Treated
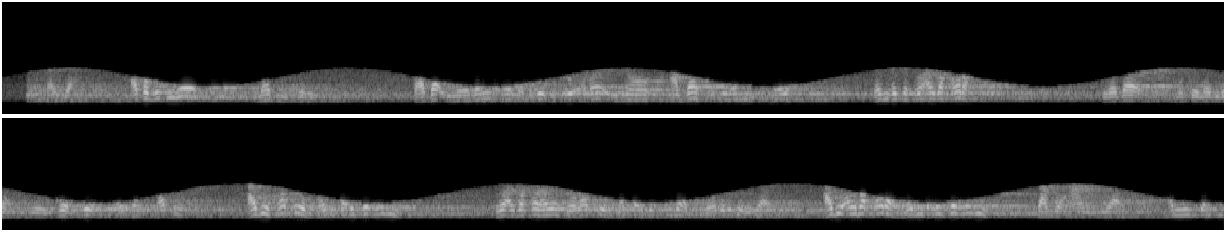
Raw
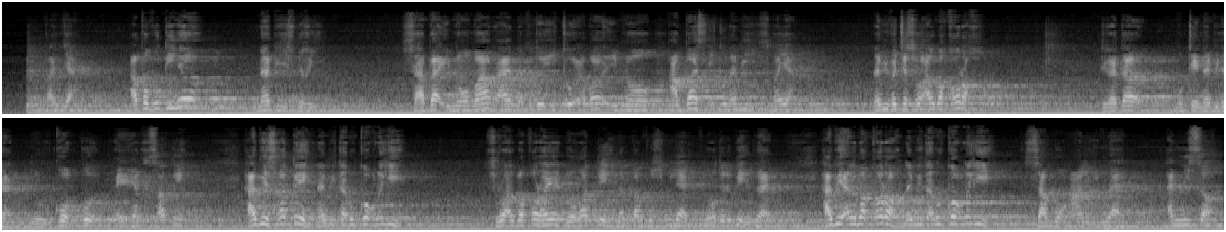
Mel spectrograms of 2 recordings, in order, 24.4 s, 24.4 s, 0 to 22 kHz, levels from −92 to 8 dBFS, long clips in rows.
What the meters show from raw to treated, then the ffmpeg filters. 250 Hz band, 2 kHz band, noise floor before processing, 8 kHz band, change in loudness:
under -40 dB, -10.5 dB, -32 dBFS, under -35 dB, -3.0 dB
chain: -af "highpass=f=260:t=q:w=0.5412,highpass=f=260:t=q:w=1.307,lowpass=f=3200:t=q:w=0.5176,lowpass=f=3200:t=q:w=0.7071,lowpass=f=3200:t=q:w=1.932,afreqshift=370,afftfilt=real='re*lt(b*sr/1024,930*pow(1900/930,0.5+0.5*sin(2*PI*0.36*pts/sr)))':imag='im*lt(b*sr/1024,930*pow(1900/930,0.5+0.5*sin(2*PI*0.36*pts/sr)))':win_size=1024:overlap=0.75,volume=0.841"

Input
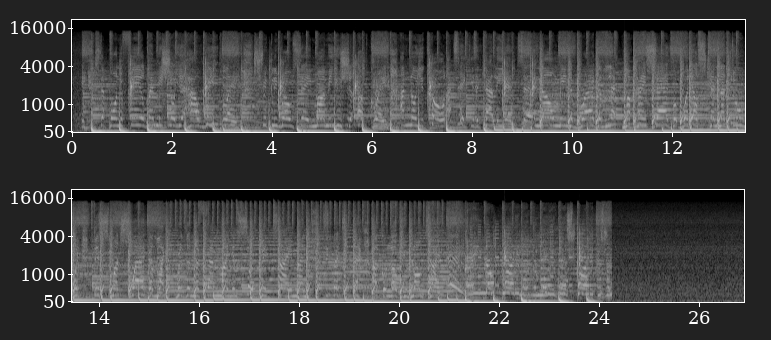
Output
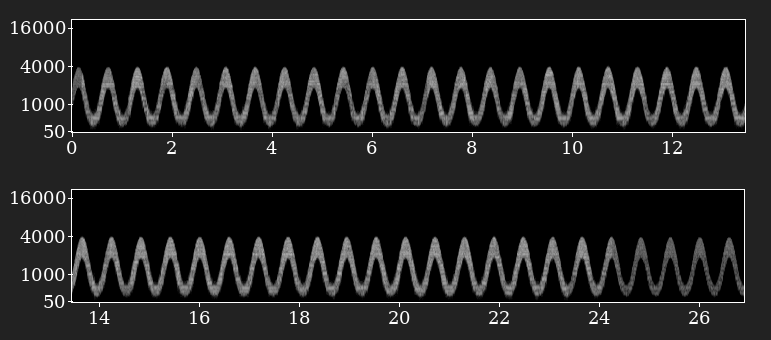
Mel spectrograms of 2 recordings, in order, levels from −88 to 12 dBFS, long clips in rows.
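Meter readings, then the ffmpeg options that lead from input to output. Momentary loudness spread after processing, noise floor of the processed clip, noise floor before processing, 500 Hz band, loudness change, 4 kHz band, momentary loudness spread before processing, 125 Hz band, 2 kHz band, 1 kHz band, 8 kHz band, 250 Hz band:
11 LU, -48 dBFS, -48 dBFS, -7.0 dB, 0.0 dB, +7.5 dB, 3 LU, under -40 dB, +4.5 dB, -2.5 dB, under -40 dB, -20.0 dB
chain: -filter_complex "[0:a]lowpass=9300,afftfilt=real='re*lt(hypot(re,im),0.251)':imag='im*lt(hypot(re,im),0.251)':win_size=1024:overlap=0.75,equalizer=f=4200:t=o:w=1.2:g=11.5,aecho=1:1:5.7:0.99,bandreject=f=73.07:t=h:w=4,bandreject=f=146.14:t=h:w=4,bandreject=f=219.21:t=h:w=4,bandreject=f=292.28:t=h:w=4,bandreject=f=365.35:t=h:w=4,bandreject=f=438.42:t=h:w=4,bandreject=f=511.49:t=h:w=4,bandreject=f=584.56:t=h:w=4,bandreject=f=657.63:t=h:w=4,asubboost=boost=8.5:cutoff=98,acrossover=split=1400[s0][s1];[s1]acontrast=21[s2];[s0][s2]amix=inputs=2:normalize=0,aeval=exprs='val(0)+0.00562*(sin(2*PI*50*n/s)+sin(2*PI*2*50*n/s)/2+sin(2*PI*3*50*n/s)/3+sin(2*PI*4*50*n/s)/4+sin(2*PI*5*50*n/s)/5)':c=same,asplit=2[s3][s4];[s4]aecho=0:1:127|254|381:0.188|0.0659|0.0231[s5];[s3][s5]amix=inputs=2:normalize=0,alimiter=level_in=2.99:limit=0.891:release=50:level=0:latency=1,afftfilt=real='re*between(b*sr/1024,420*pow(2700/420,0.5+0.5*sin(2*PI*1.7*pts/sr))/1.41,420*pow(2700/420,0.5+0.5*sin(2*PI*1.7*pts/sr))*1.41)':imag='im*between(b*sr/1024,420*pow(2700/420,0.5+0.5*sin(2*PI*1.7*pts/sr))/1.41,420*pow(2700/420,0.5+0.5*sin(2*PI*1.7*pts/sr))*1.41)':win_size=1024:overlap=0.75,volume=0.531"

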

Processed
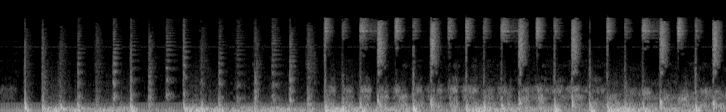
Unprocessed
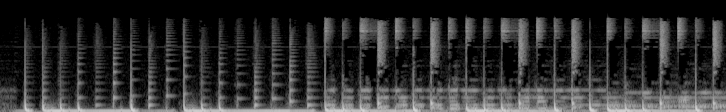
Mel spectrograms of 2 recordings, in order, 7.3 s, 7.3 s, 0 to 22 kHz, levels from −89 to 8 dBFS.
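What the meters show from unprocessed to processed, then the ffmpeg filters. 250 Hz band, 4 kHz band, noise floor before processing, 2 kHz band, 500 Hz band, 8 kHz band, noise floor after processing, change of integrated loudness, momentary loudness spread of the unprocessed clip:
-4.0 dB, -6.0 dB, -39 dBFS, -6.5 dB, -4.5 dB, -6.0 dB, -38 dBFS, -6.0 dB, 6 LU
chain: -af "afftfilt=real='hypot(re,im)*cos(2*PI*random(0))':imag='hypot(re,im)*sin(2*PI*random(1))':win_size=512:overlap=0.75,aeval=exprs='val(0)+0.0126*(sin(2*PI*60*n/s)+sin(2*PI*2*60*n/s)/2+sin(2*PI*3*60*n/s)/3+sin(2*PI*4*60*n/s)/4+sin(2*PI*5*60*n/s)/5)':c=same"

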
